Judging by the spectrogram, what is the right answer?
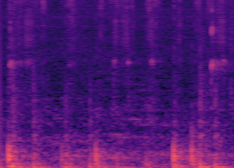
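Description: Someone writes on a board during a Hindi-language chemistry lesson on atomic structure. Short scratchy strokes and soft taps come in quick irregular bursts, close and fairly quiet, with no speech.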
